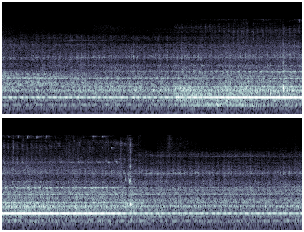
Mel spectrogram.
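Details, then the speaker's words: Drill press with half-inch drill, stepping up toward a one-inch hole, rerun at lower speed after chatter from running too fast: steady even hum, now cutting smoothly without chatter, drilling and backing out to clear chips. "the drill is cutting much more smoothly now we continue as before drilling for a while and backing the drill out clearing the chips"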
